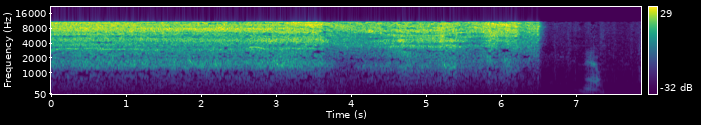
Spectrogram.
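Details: Steady high hissing dental handpiece whine with water spray for about six seconds, then stopping, while adjusting a too-tight contact on a replacement bridge, upper left; patient had a loose, roughly 12-year-old bridge with a hidden root infection.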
